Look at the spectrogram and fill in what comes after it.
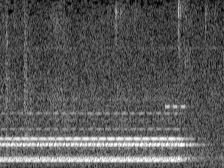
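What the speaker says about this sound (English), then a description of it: "You would hear the phone ring" An office telephone rings with a sustained electronic tone, one long steady ring that holds for over two seconds before cutting off, clear and alone with no talk.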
